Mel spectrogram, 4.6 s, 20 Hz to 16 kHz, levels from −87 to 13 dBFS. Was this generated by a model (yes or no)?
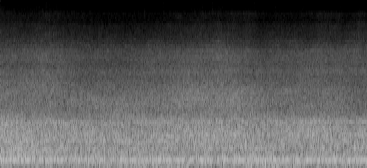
no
